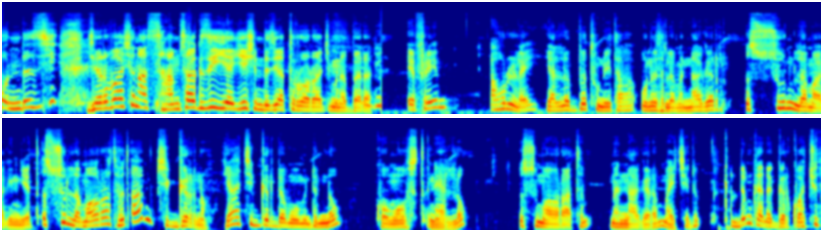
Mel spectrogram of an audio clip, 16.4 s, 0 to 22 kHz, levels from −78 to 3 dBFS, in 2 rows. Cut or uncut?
cut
